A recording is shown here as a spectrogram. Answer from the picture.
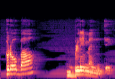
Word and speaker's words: probablemente: Et pour bien prononcer ce mot-là, qui en réalité n'est pas difficile, il faut faire une petite pause ici. Et vous répétez après moi, probablemente.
